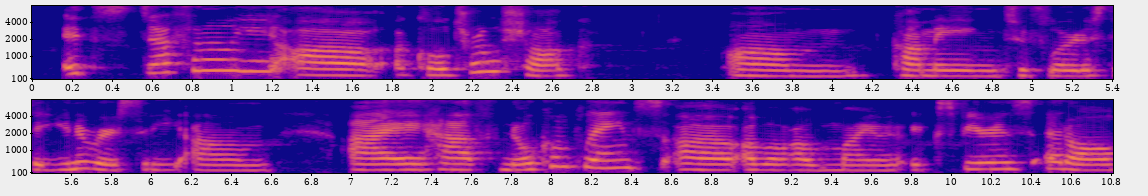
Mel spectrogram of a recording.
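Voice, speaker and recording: On a very clean recording with a silent background, a woman with a Spanish accent speaks at a fairly slow pace and fairly high pitch with ordinary pitch variation. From Madrid, Spain. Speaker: university student. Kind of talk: interview.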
